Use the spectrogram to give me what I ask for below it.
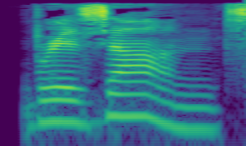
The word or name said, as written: brisance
